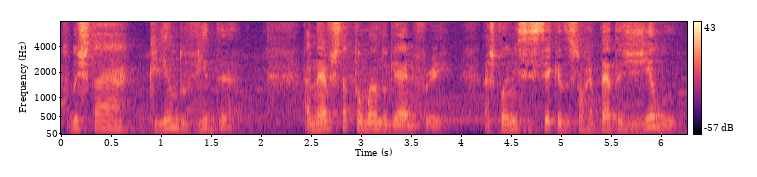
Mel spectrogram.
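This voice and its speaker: A man's voice: a little high, expressive, normal speed, close to an everyday voice. A man playing an earnest, worried aide to an alien president in an audio drama, speaking deferentially. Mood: uneasy. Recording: clear background ambience noise.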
